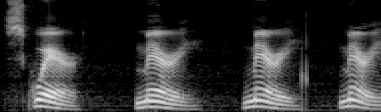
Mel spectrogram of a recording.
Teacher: within square we also end up with three variations of mary mary mary right i say them all the same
